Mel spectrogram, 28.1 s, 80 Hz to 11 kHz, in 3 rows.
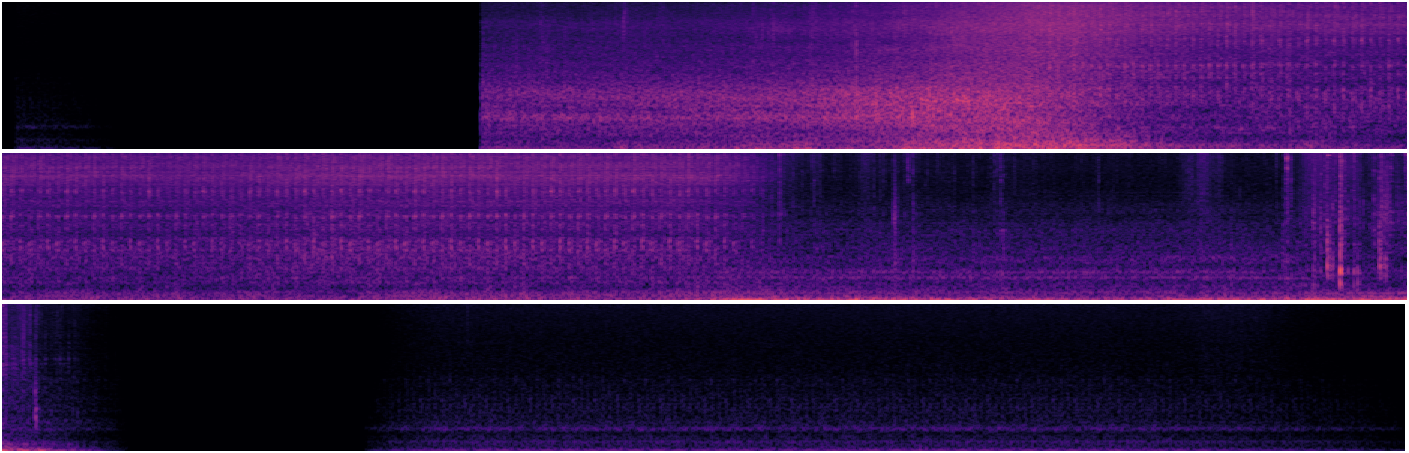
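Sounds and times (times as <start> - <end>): car passing at speed: 3.2 - 10.2
engine and road rumble in car: 3.2 - 19.5, 21.2 - 28.0.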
